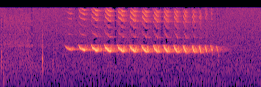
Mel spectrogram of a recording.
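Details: Bicolored antvireo (Dysithamnus occidentalis), Colombia: a single faint tick, then a rapid, evenly spaced trill of around sixteen bright notes held at one pitch for almost two seconds, ending abruptly into quiet.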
